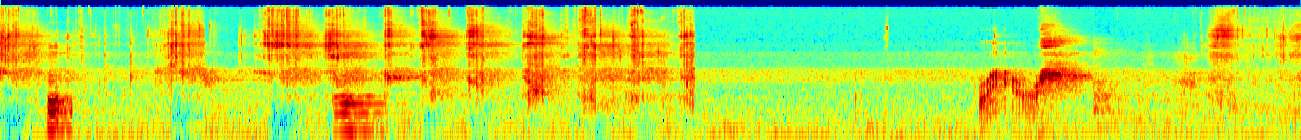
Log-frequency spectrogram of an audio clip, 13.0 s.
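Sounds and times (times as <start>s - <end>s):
wet chewing and lip-smacking: 0.0s - 7.0s
person humming mm: 3.3s - 3.8s.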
